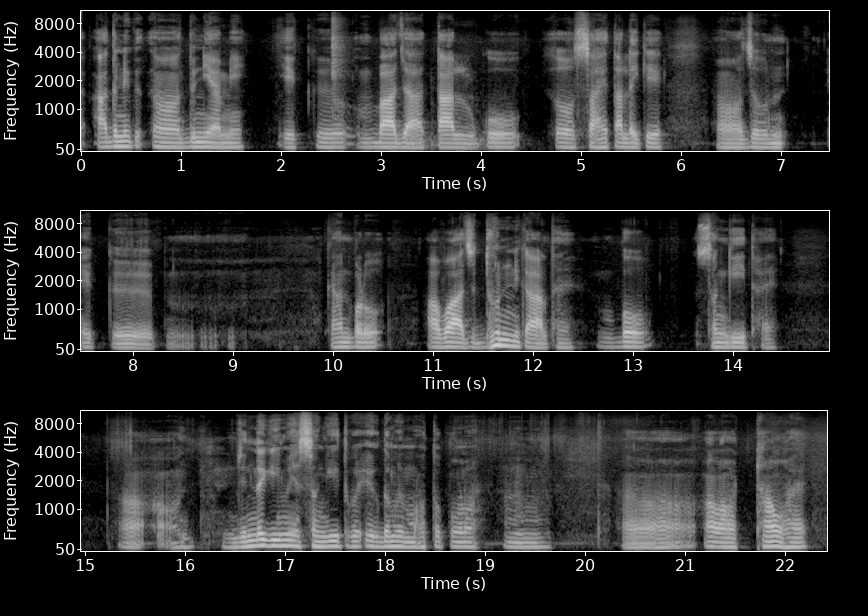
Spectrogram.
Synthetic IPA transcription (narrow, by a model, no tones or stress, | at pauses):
aːd̪ʱʊnɪkd̪ʊnija̰mẽ | eːk | baːd͡ʒat̪aːlko | saːɦɪt̪aləike | d͡ʒo | eːk | kaɦənbəɽo | a̰ːwaːd͡ʒd̪ʱunːɪkaːɾt̪ɦɛ̃ | bo | sə̃ŋɡiːt̪ɦɛː | zɪ̃nd̪əɡimẽsə̃ŋɡiːt̪koʔeːk̚d̪əmeməɦət̪wəpuɾɳ | ʈʰãːũɦɛː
